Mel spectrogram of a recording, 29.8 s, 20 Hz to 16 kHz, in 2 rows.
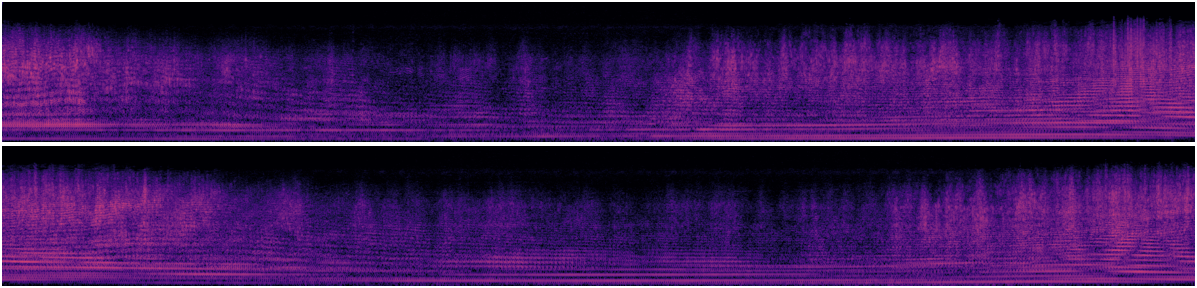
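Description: Pitts S-1S aerobatic biplane's engine and propeller running hard through an aerobatic routine, its pitch gliding up and down and its loudness swelling and fading as the plane dives, climbs and turns. It is loudest about halfway through and again near the end.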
